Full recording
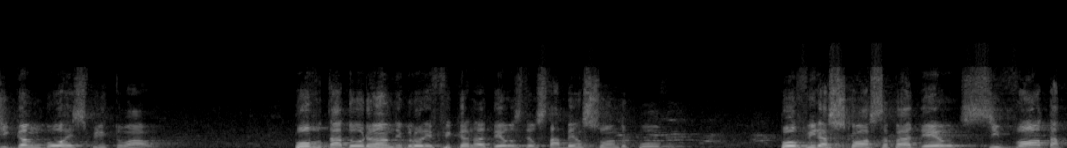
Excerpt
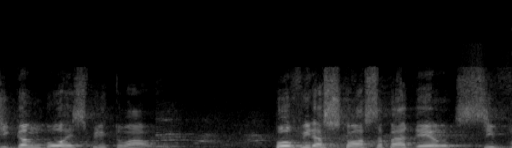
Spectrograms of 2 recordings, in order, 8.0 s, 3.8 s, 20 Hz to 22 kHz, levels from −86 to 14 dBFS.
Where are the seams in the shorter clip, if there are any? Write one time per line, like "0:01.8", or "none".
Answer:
0:01.2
